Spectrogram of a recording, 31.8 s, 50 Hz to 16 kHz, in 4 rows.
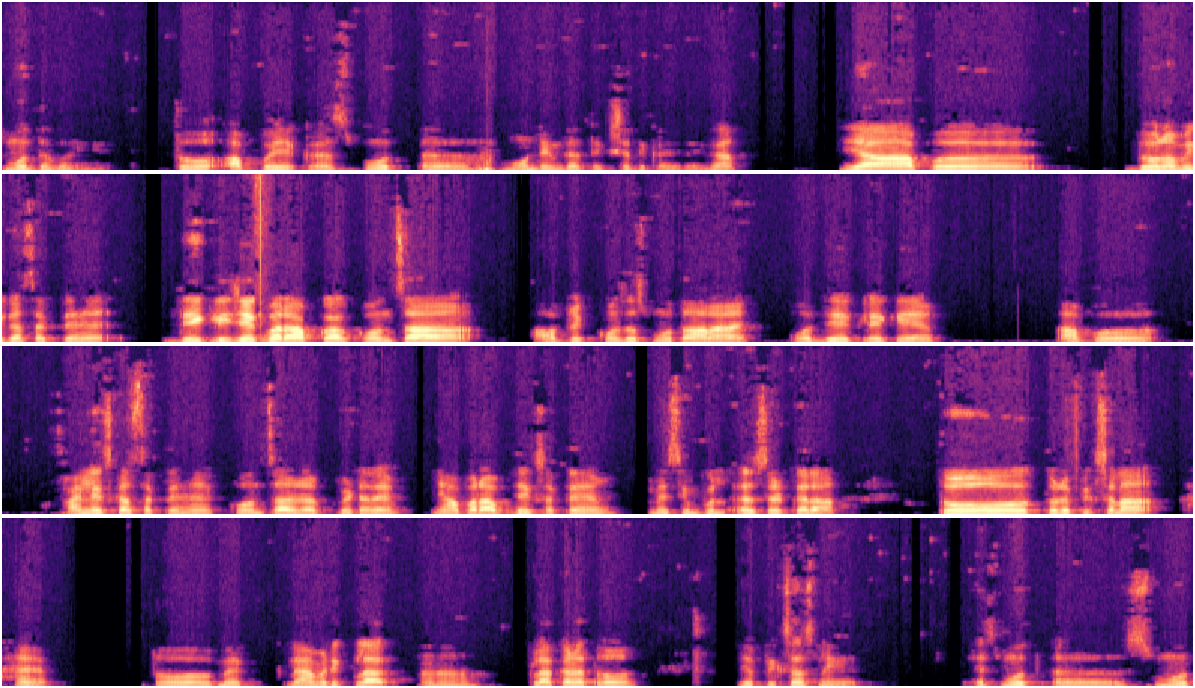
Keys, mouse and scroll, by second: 0.8 scroll down 1, 1.4 middle click, 5.2 click, 8.0 click, 8.8 click, 10.0 click, 14.4 click, 17.1 middle click, 20.9 middle click, 25.0 click, 28.2 middle click.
